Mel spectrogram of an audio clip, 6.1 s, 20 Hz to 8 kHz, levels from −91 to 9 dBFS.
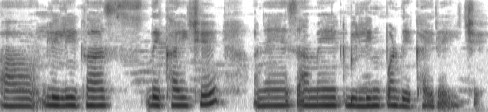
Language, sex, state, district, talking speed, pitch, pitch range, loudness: Gujarati, female, Gujarat, Valsad, 130 wpm, 210 Hz, 205-215 Hz, -15 LUFS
